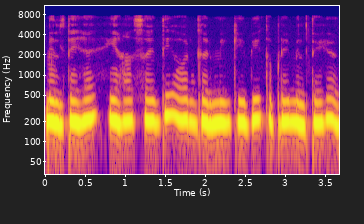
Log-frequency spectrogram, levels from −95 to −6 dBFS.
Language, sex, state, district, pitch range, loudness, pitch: Hindi, female, Delhi, New Delhi, 195-210 Hz, -12 LUFS, 200 Hz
